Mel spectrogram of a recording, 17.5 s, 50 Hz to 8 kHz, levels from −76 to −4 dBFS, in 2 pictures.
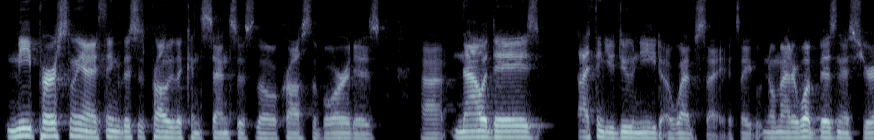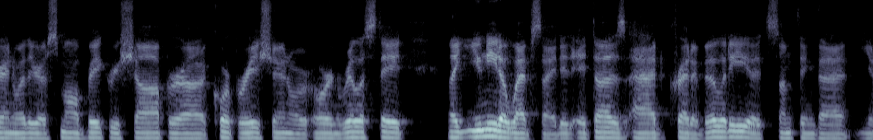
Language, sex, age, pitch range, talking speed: English, male, 20-39, 100-120 Hz, 205 wpm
